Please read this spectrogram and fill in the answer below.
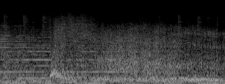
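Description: Animated fight-scene sound effects: crashing and rushing noise with a faint music bed, at a steady level.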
